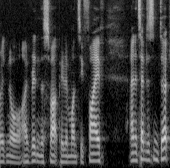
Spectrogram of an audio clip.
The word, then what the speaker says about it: Svartpilen: Svartpilen and Witpilen. – Thank you for the correction.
